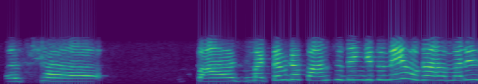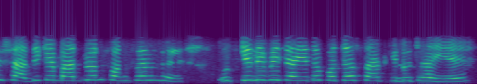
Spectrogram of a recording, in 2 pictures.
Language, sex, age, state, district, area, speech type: Hindi, female, 18-30, Madhya Pradesh, Seoni, urban, conversation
